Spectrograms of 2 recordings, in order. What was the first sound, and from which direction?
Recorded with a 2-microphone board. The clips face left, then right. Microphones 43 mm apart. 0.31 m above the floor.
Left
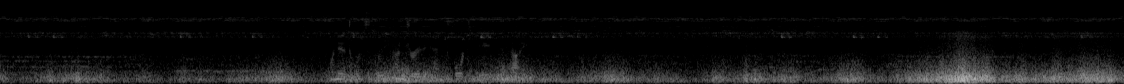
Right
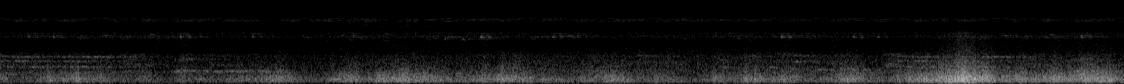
An insect, 45° right (ahead or behind).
